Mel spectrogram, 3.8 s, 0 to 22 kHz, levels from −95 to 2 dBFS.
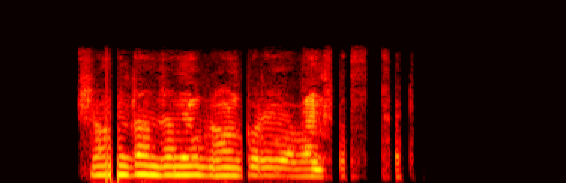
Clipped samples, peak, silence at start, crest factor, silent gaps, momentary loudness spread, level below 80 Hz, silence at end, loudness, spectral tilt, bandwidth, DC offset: under 0.1%; -14 dBFS; 0.5 s; 18 dB; 2.22-2.26 s, 2.45-2.53 s; 23 LU; -62 dBFS; 1.1 s; -30 LUFS; -7.5 dB/octave; 7.4 kHz; under 0.1%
